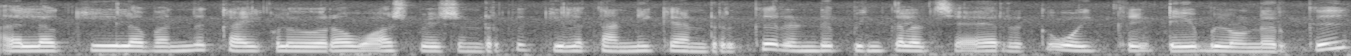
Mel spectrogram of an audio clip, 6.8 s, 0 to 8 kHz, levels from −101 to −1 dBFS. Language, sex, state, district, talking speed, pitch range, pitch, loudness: Tamil, female, Tamil Nadu, Kanyakumari, 170 wpm, 195-210 Hz, 200 Hz, -14 LUFS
